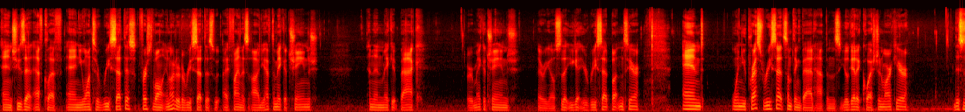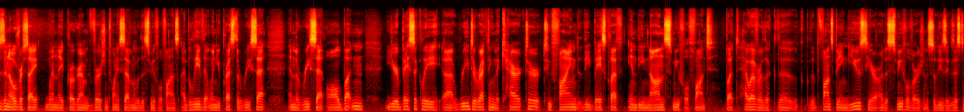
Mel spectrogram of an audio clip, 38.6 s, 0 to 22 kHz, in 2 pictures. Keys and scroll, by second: 6.4 BackSpace, 6.8 1, 7.3 BackSpace, 7.7 2, 8.2 Tab, 10.0 1, 10.3 Tab.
